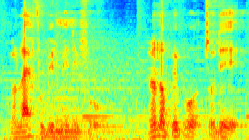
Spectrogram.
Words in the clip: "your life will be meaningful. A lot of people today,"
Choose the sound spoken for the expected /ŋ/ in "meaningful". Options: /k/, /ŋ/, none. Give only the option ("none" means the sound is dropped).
none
